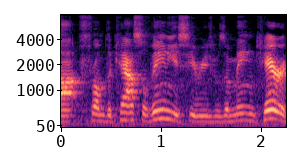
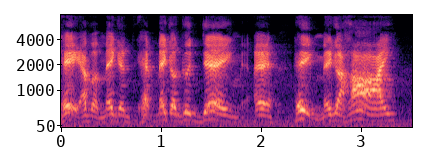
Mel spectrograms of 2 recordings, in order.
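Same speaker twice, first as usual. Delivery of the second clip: weird cartoon hero voice; 2 semitones lower than usual. Imitating how Mega Man talked on the show, Mega Man voice. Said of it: "he would talk like this".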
